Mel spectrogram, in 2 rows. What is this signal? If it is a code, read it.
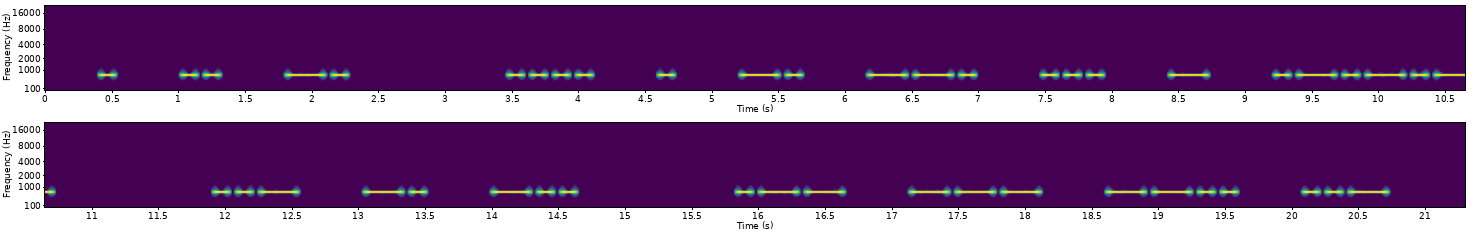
Morse code, heard as a keyed tone, about 14 wpm, spaced as for 10 wpm, 700 Hz. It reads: EIN HENGST. UND WOZU
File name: Morsekurs / Witze / Witz 15. Dezember 2020, 50 F70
